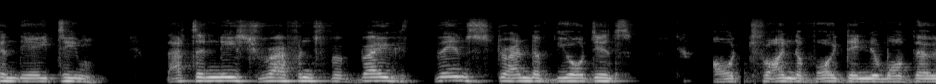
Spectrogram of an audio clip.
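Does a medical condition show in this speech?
Yes: traumatic brain injury; speech.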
